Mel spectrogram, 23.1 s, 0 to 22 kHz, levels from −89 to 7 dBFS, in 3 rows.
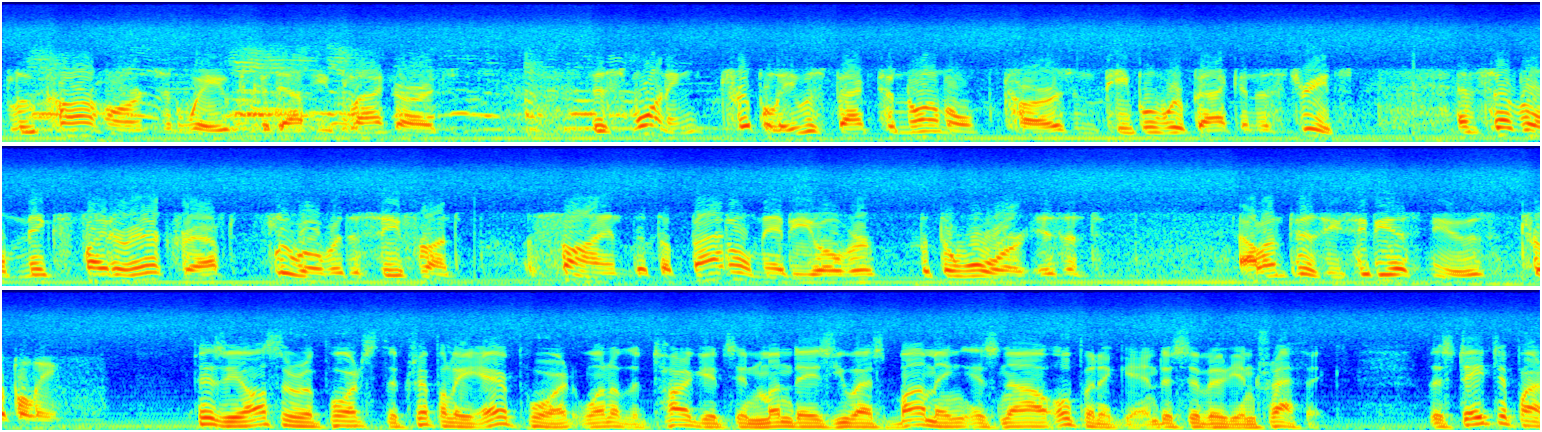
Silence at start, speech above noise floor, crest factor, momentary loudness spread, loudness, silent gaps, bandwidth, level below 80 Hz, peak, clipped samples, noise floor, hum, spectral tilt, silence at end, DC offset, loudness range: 0 s; 20 dB; 14 dB; 9 LU; -16 LUFS; none; over 20 kHz; -42 dBFS; -2 dBFS; under 0.1%; -36 dBFS; 60 Hz at -40 dBFS; -6 dB/octave; 0 s; under 0.1%; 2 LU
